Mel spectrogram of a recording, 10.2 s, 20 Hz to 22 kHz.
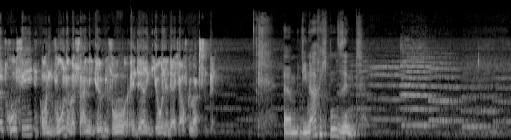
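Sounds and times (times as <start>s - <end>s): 
speech: 0.0s - 4.4s, 5.7s - 7.4s
emergency vehicle siren wailing: 1.6s - 10.2s
faint rumble of road traffic: 7.3s - 10.2s.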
